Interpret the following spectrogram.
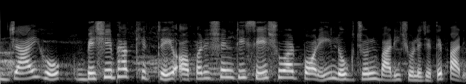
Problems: constant background noise, continuous background conversations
